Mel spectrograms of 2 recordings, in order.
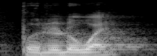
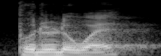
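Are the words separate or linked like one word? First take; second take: linked; linked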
